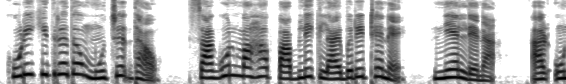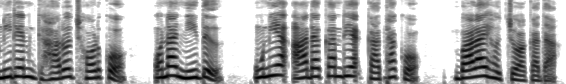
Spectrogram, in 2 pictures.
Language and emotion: Santali, neutral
